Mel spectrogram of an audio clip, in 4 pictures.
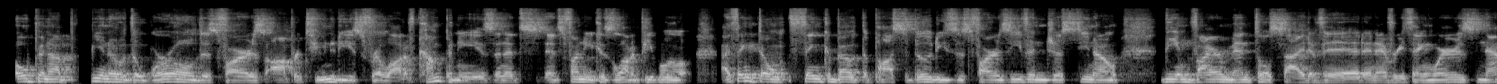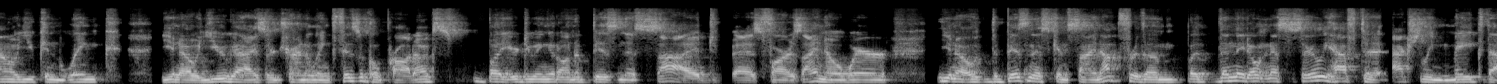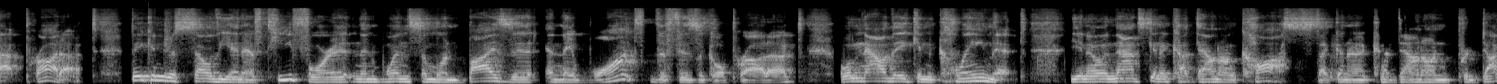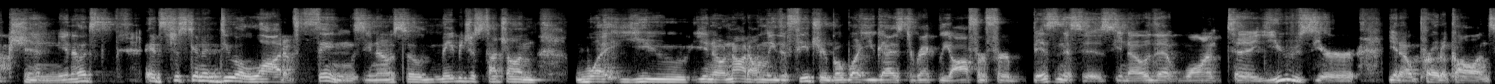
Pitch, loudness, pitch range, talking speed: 115 Hz, -18 LUFS, 105-130 Hz, 185 wpm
